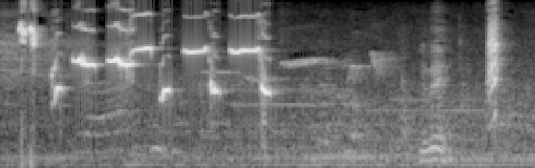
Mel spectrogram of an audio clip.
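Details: Kacer (Oriental magpie-robin) singing a rich, loud master song meant to excite other birds: rapid sweet whistles rising and falling, several pure held notes, then a pause broken by a single sharp high chip.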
